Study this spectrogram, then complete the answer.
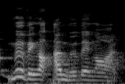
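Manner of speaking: very high laugh then fast giggled words; laughing fit. Real, not acted. Coach cracking up before rushing back to topic.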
